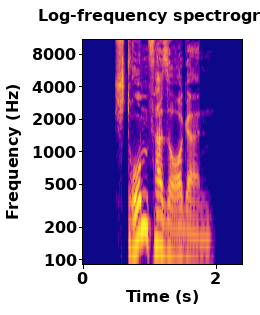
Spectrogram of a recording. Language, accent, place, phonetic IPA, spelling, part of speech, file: German, Germany, Berlin, [ˈʃtʁoːmfɛɐ̯zɔʁɡɐn], Stromversorgern, noun, De-Stromversorgern.ogg
- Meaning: dative plural of Stromversorger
